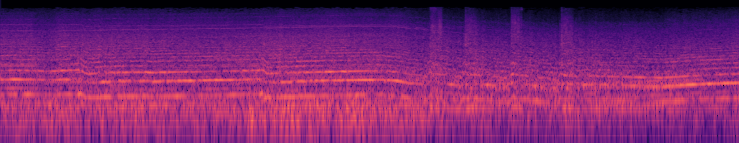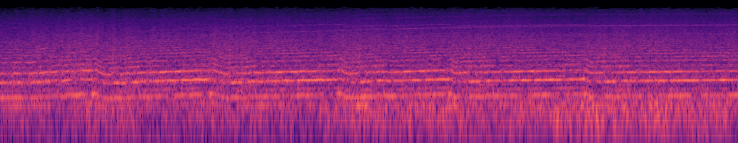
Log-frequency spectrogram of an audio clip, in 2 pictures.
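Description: A racing car engine screams at high revs, dropping as it brakes and rising again through the gears.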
